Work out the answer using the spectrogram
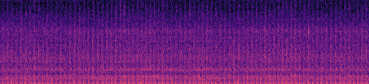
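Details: Honda CBR motorcycle, clip from before the float needles were changed: lumpy, uneven idle pulsing about four beats a second, never settling into rhythm; rough idle, cause suspected, not confirmed.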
